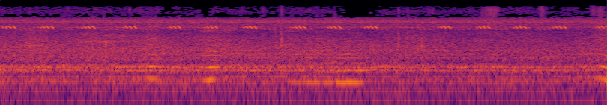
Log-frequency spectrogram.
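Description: Honey bees buzzing around an opened hive, with an insect chirping behind them in even pulses about three times a second.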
